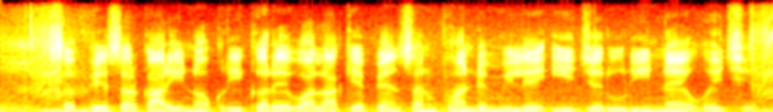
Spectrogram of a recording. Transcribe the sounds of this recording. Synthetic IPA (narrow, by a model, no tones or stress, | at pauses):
səbʱesəɾkaɾinɔkɾikəɾeʋalakepensənpʰəɳɖmileʔid͡ʒəɾuɾinəjɦojt͡ʃʰɛ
